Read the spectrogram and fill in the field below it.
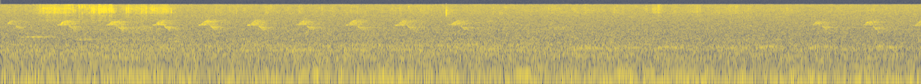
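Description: A metal spoon scrapes against a wok.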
